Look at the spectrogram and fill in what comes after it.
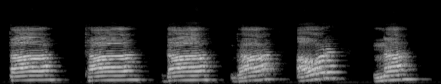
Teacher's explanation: दंत की सहायता से। जब हमारी जीवा जो है दांत में सटता है, दांत को छूता है, तभी ये सभी वर्ण निकलते हैं।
